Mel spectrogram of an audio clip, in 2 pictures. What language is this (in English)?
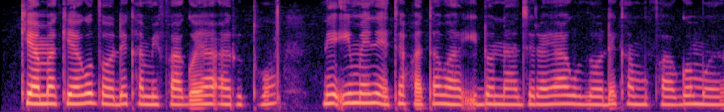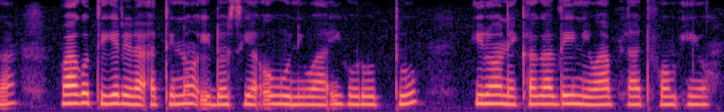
Kikuyu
